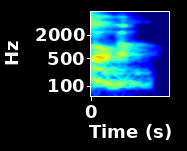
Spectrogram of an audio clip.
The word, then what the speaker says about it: Soham: Soham is basically the combination of Saha, Aham, right? So it's Soham. That's how we pronounce it.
